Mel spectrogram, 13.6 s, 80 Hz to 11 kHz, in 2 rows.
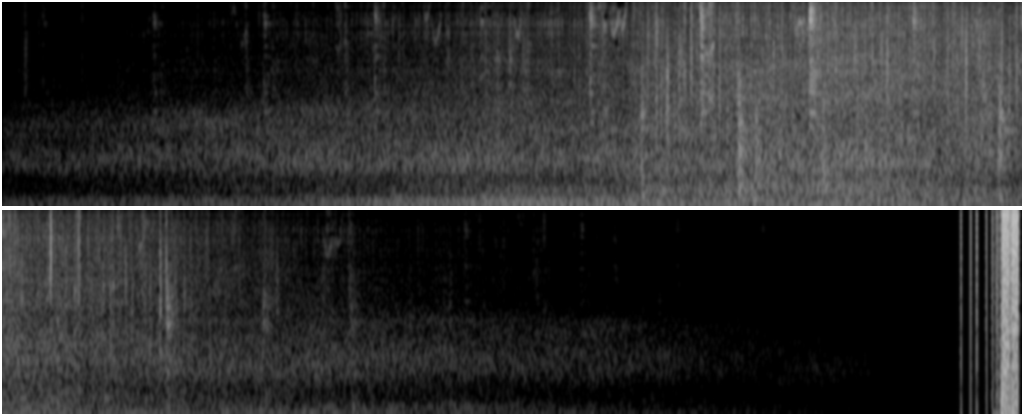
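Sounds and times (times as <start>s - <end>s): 
retro cruiser bicycle pedaling slowly: 0.0s - 12.7s.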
